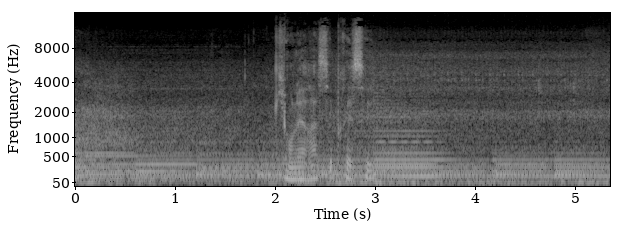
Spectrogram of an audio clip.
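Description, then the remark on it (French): Street traffic rumbles steadily, with a low engine drone from passing cars throughout, while a person speaks briefly over it in the middle. The cars pass along a street of 1970s apartment buildings as people head to work. “J'attends devant, je regarde les voitures passer, tous les gens qui vont au travail”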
